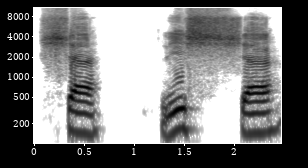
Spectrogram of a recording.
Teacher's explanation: Shin ada sifat tafasi sifat kuat berhemburan bunyi tanpa memuncungkan bibir jangan mucung bibir habit juga Shin ramai yang l tak tahu · kena Mena dengan Bibir makhraj dia makhraj syin tengah lidah eh tengah lidah sentuh pada langit Sya Lisya ha okey tidak perlu menuncung bunyi nipis kemudian dia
